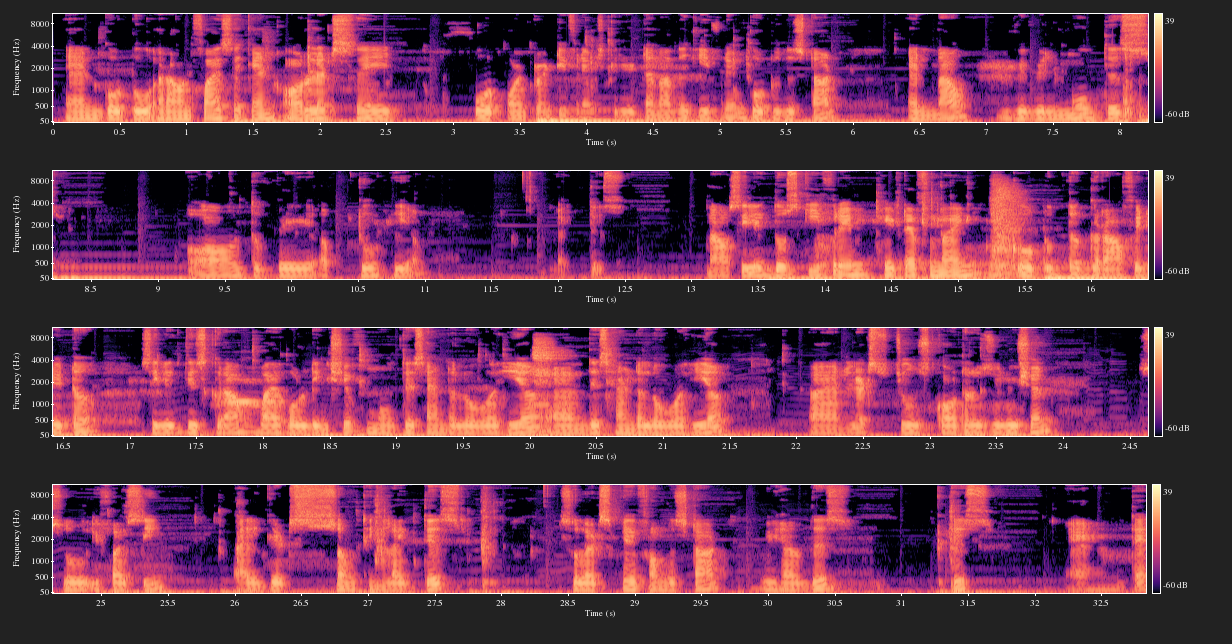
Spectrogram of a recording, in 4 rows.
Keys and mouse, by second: 0.7 click, 1.9 =, 2.7-4.6 drag, 5.1 j, 6.3-9.5 drag, 9.5-14.3 drag, 14.3 F9, 14.7 typing, 16.0-19.7 drag, 19.7-21.6 drag, 21.6 click, 23.2 space, 25.7 click, 25.8 space, 27.3 click, 27.7 space, 31.2 space, 32.1 click.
